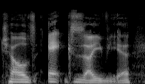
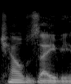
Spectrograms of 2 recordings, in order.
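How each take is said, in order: First: Xavier starts with an extra ex sound. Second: Xavier starts without an extra ex sound. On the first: The speaker calls it wrong. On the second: The speaker calls it right. "Let's let's pronounce that properly"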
